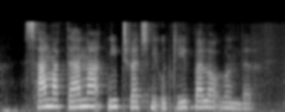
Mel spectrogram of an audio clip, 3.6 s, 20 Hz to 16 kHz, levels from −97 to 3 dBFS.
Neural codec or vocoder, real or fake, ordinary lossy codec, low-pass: codec, 16 kHz, 1 kbps, FunCodec, trained on LibriTTS, 50 frames a second; fake; MP3, 64 kbps; 7.2 kHz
